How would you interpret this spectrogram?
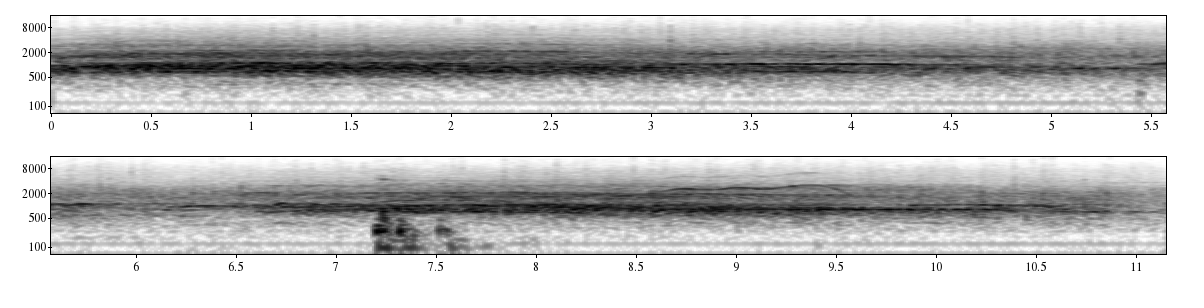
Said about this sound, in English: The town hall is shaking with the applause of the people.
